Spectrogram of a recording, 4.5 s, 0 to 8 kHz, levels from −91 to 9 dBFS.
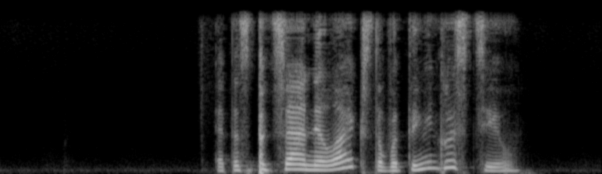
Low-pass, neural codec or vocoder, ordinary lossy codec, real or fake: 7.2 kHz; codec, 16 kHz, 1.1 kbps, Voila-Tokenizer; none; fake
